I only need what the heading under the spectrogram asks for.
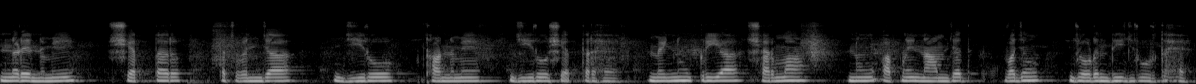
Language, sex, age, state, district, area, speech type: Punjabi, male, 45-60, Punjab, Hoshiarpur, rural, read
